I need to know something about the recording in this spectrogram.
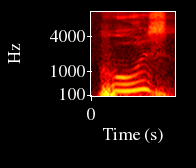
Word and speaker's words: whose: whole spelled w-h-o-l-e whose spelled w-h-o-s-e and whom spelled w-h-o-m and their compounds are exceptional for in this words the w is silent in their pronunciation let's practice the following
